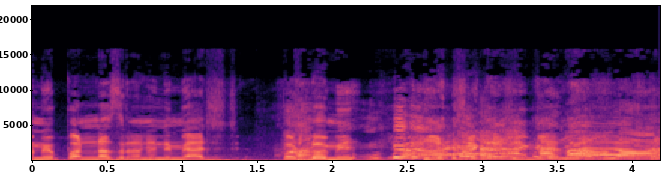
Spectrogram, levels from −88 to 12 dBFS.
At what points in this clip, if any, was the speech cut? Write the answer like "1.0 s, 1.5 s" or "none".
none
